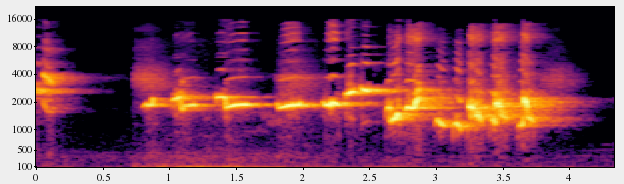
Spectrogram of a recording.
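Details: Shama lure song for triggering replies from other White-rumped shamas: a string of level whistled notes building into a busier, rapid warbling passage with scratchy high accents, ending abruptly.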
